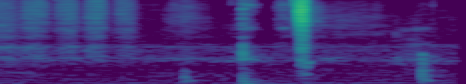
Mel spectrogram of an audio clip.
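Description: Hands rubbing over and opening the faux-leather cover of a Filofax refillable notebook: a soft rubbing with two light taps a little past halfway, the second the louder.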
